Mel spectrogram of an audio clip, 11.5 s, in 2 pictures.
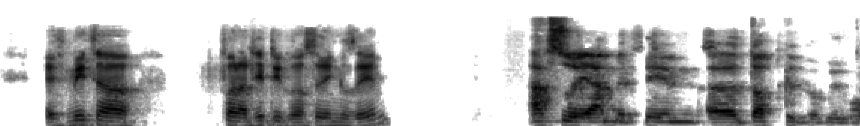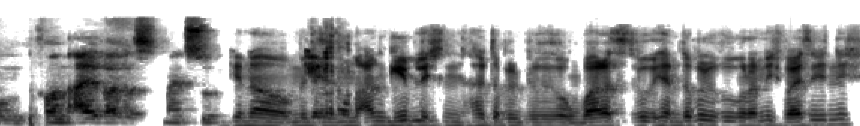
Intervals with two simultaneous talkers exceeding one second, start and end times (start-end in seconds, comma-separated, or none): none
